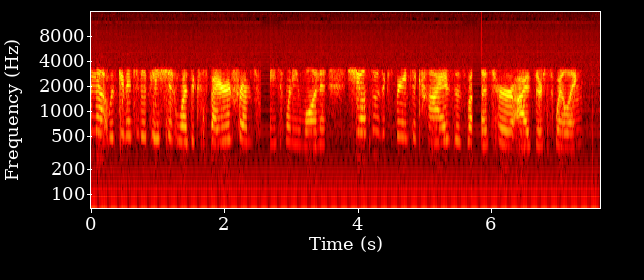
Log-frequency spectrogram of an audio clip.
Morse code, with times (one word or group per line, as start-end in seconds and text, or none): none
